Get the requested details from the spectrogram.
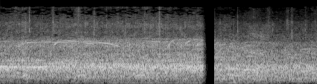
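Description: Young men nearby shout and cheer excitedly.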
